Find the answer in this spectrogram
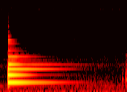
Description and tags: Soft plucking of the E string on a banjolele.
